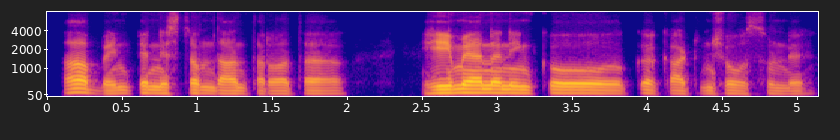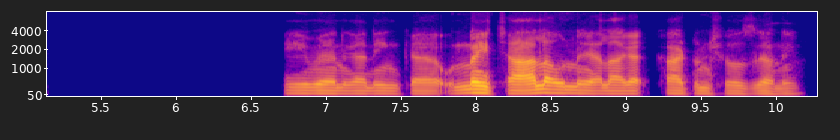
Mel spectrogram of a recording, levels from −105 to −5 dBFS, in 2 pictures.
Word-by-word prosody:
ఆ! 145 - +4
'బెన్‌ 105 +2 -4
10' 115 -2 +1
ఇష్టం 110 +1 -3
దాని 100 0 -1
తరవాతా 100 0 -5 0.8
'హీ‌-మ్యాన్' 130 +1 +7
అనింకోక 115 -3 +2
కార్టూన్ 105 0 -7
షో 105 - -4
వస్తుండే. 95 +1 -11 1.7
'హీ‌‌‌‌‌-మ్యాన్' 105 -1 -5
గానీ 100 0 -8
ఇంకా 100 +1 -11 0.2
ఉన్నాయి 120 0 +5
చాలా 110 +5 +4
ఉన్నాయి 110 -3 -4
అలాగ 100 0 -4 0.2
కార్టూన్ 100 -2 -7
షోస్‌‌‌ 100 -1 -11
గాని. 95 0 -9
105 Hz, 125 wpm, -25 LUFS, 100-115 Hz, 1.7 s, హీ‌-మ్యాన్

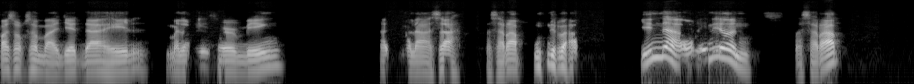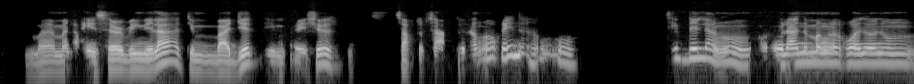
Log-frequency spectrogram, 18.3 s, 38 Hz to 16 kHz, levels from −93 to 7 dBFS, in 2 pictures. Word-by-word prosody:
Pasok 115 +2 -1
sa 115 -3 -4
budget 95 +2 -1
dahil 100 +1 0 0.2
malaking 400 -3 -5
serving 105 +3 +1 1.2
at - - -4 0.2
malasa, 95 -2 +1 0.2
masarap - - +1
'di - - -2
ba? - - +3 0.7
'Yun 225 - +1
na, 270 - +10
okey - - +1
na 260 - -2
'yun. 245 -3 +7 0.5
Masarap, - - +5 1.0
ma 95 +1 -7
malaki 100 +1 -5
'yung 100 - -1
serving 115 0 +2
nila 185 - +4
at - - -20
'yung 105 -4 -8
budget, 130 - +2
'yung 100 -3 -9
presyo 155 - -1
m 140 0 -24 0.4
saktong-sakto 485 0 -4
lang, - - -5 0.2
okey 245 +1 +2
na, 300 - -2
oo. 175 - -10 0.9
Simple 245 0 0
lang, 245 -2 -2
oo, 160 -5 -3 0.3
wala 165 +1 +4
ng 175 - -2
mga 90 0 0
kung 170 +1 +2
ano-anong 170 0 -2
115 Hz, 135 wpm, -23 LUFS, -, 1.2 s, na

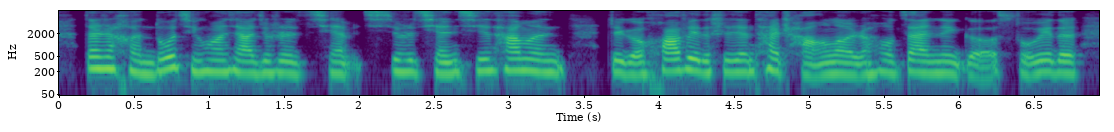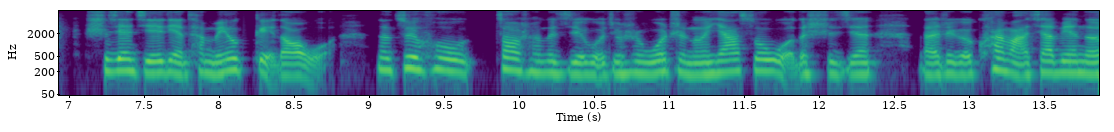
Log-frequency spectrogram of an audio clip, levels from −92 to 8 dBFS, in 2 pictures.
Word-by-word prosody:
但 245 0 +5
是 245 - +5
很 195 -7 -2
多 230 +7 +4
情 225 -7 -3
况 200 -1 +1
下 190 -3 +3
就 185 - -2
是 185 -1 -1
前 175 0 -4 0.3
就 205 - -1
是 195 - -1
前 180 -1 0
期 210 +2 -1
他 220 0 +4
们， 200 -3 0 0.3
这 195 - 0
个 170 -1 +1
花 205 +4 +5
费 225 -1 +4
的 185 - 0
时 195 +1 -5
间 195 0 0
太 220 +2 +1
长 165 -2 -1
了， 175 -2 +2
然 170 +1 -1
后 190 0 -4
在 190 +1 +2
那 180 -1 -1
个 130 - -3
所 180 - -7
谓 195 +3 +1
的 185 -2 +2 0.3
时 215 - -4
间 215 0 +4
节 185 -2 +2
点， 185 -3 0
他 170 - -8
没 180 -1 0
有 220 +2 +3
给 220 - -2
到 160 0 +3
我。 - - -7 0.2
那 225 -1 -1
最 245 +3 +3
后 220 -4 0 0.2
造 230 -2 +2
成 195 -2 -4
的 185 - 0
结 175 -1 -1
果 165 -2 -2
就 180 - -3
是 180 +1 -4
我 185 +3 +1
只 200 -2 -5
能 170 +1 0
压 195 +2 +2
缩 210 0 -1
我 205 - 0
的 - - -3
时 175 0 -5
间， 170 +1 -3 0.3
来 165 -1 0
这 180 - -2
个 170 0 -1
快 225 +4 +1
马 165 -4 +3
加 190 +2 +1
鞭 185 0 +1
地 175 -1 +2
190 Hz, 305 characters per minute, -21 LUFS, 175-205 Hz, 0.3 s, 但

